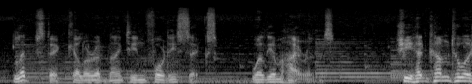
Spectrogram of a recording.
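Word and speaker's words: Heirens: was so heavily publicized somebody decided that the pronunciation was hearings and it just caught on when I came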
